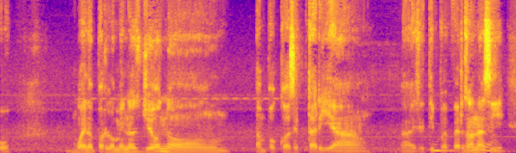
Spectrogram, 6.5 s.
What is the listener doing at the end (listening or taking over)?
listening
